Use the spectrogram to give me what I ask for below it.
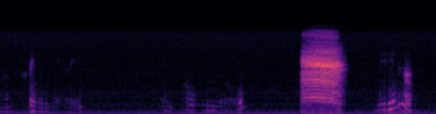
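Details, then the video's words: Young pet male Eclectus Parrot indoors: a single loud, harsh, grating screech, followed shortly by a softer rasping call. Quiet human speech about his favourite foods is heard before it. "Eclectus Parrot RAWRgles aka Screech"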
